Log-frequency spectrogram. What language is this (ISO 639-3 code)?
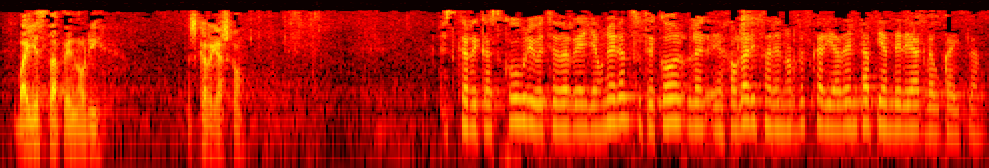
eus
